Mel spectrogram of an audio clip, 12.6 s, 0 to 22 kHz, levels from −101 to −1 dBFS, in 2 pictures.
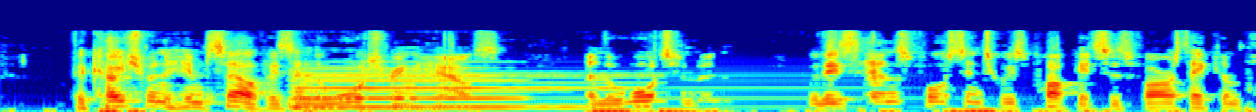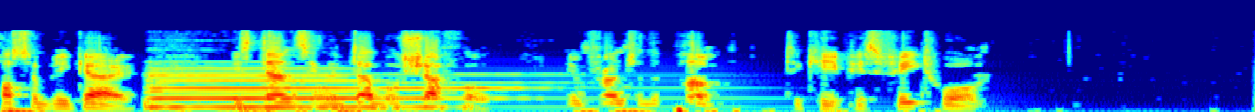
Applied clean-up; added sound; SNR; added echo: classical method spectral subtraction.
